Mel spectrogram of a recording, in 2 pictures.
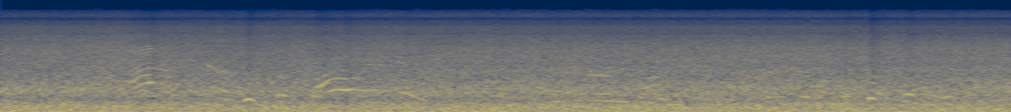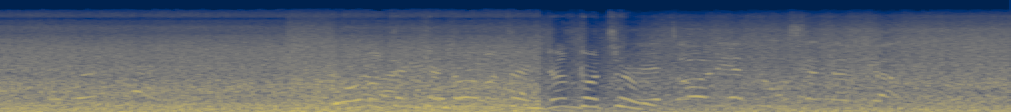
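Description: A waterfall roars loudly and steadily.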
